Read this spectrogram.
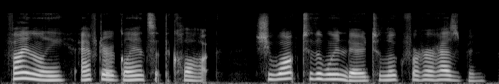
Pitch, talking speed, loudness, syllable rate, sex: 210 Hz, 205 wpm, -18 LUFS, 5.5 syllables/s, female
